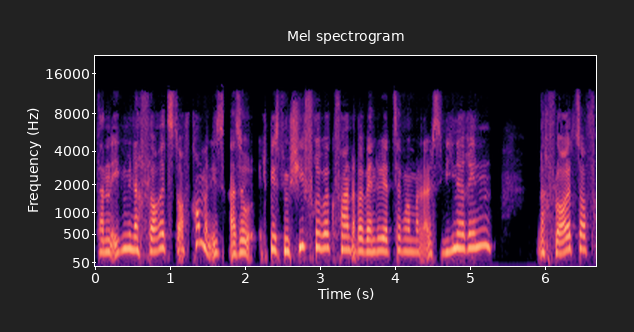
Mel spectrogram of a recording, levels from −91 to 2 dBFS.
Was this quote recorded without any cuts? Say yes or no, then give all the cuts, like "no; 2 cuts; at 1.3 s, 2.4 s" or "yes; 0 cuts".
no; 1 cut; at 1.7 s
